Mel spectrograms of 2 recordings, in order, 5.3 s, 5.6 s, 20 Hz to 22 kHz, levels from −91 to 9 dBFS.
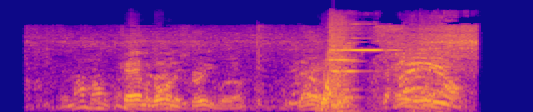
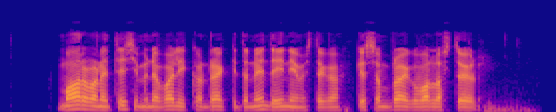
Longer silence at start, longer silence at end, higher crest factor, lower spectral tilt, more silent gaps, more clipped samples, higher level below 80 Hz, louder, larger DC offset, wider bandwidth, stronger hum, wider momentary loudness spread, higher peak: second, 0.25 s vs 0.6 s; about the same, 0.55 s vs 0.65 s; second, 14 dB vs 20 dB; second, -1.5 dB/octave vs -4.5 dB/octave; neither; neither; first, -44 dBFS vs -60 dBFS; first, -9 LUFS vs -20 LUFS; neither; first, 16 kHz vs 7.2 kHz; neither; first, 22 LU vs 8 LU; about the same, 0 dBFS vs -2 dBFS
